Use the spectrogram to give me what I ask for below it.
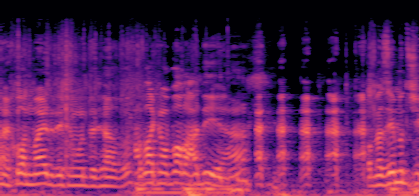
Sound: laughs

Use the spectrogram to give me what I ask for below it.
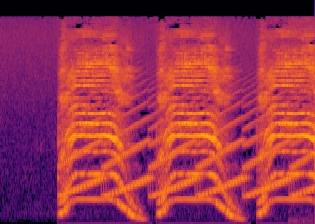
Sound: alarm blares

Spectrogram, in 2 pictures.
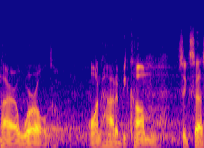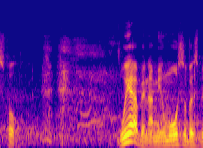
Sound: laughing

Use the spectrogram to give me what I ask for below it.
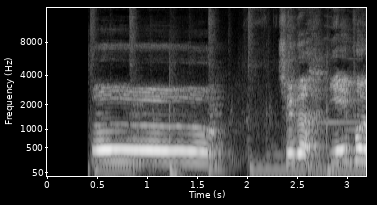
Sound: yawns

